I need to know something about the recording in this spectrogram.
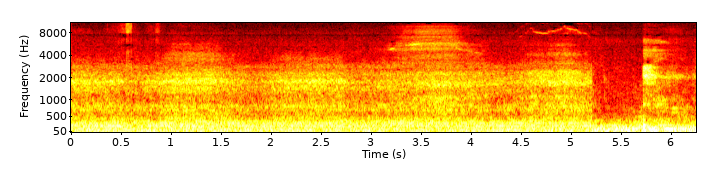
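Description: Near silence: faint steady room tone with a low hum, which changes briefly about five seconds in.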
